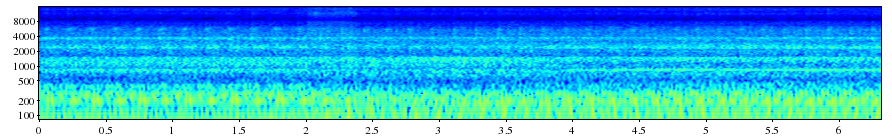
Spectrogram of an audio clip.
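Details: 2008 Ford F250 6.4L turbo diesel after electric fuel pump replacement and system purge, fixing a no-start (P2291): even diesel clatter at steady idle, no stumbles or surging; running smoothly and holding speed.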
